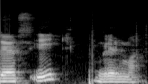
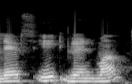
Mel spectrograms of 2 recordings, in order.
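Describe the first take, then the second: First: There is a pause after eat. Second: It runs on without a pause after eat. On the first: The speaker invites grandma to eat. "দ্বিতীয় সেন্টেন্সে ইটের পরে কমা আছে" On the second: The speaker proposes eating grandma. "প্রথমটাতে ইটের পরে কমা নেই"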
